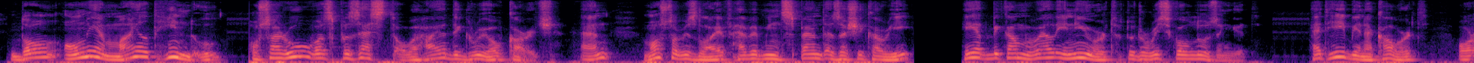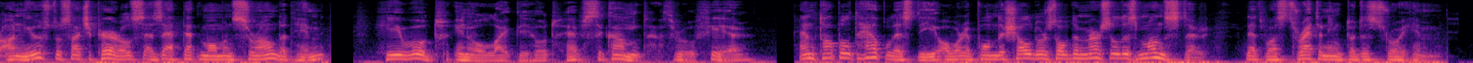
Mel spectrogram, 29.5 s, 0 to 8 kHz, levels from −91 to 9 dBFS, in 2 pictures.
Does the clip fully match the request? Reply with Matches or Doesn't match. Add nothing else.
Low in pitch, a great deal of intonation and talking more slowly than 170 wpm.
Matches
